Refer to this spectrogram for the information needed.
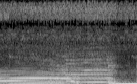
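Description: A cow lets out a long, loud moo with a steady droning tone that bends and drops near its end, followed by a low rumbling shift; no one speaks.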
